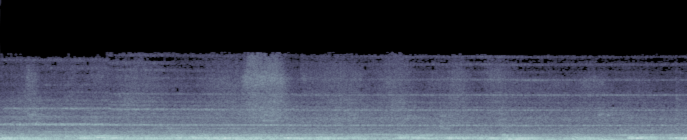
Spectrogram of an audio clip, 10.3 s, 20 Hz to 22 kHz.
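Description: Breda 2000-series Washington Metro train pulling into the station and slowing as it rolls along the platform. A steady high whine sits over wavering mid-pitched wheel and brake tones.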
